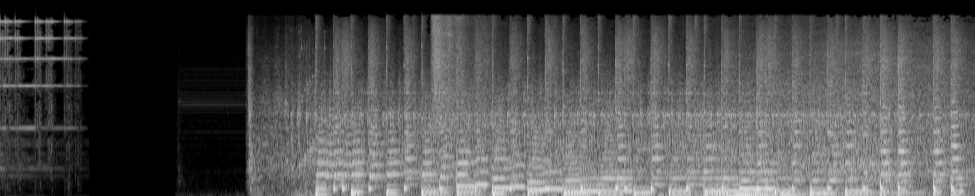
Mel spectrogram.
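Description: A bright bell-like chime rings out and stops about a second in, followed by about two seconds of complete silence. Then an upbeat children's song starts, with a steady beat.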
